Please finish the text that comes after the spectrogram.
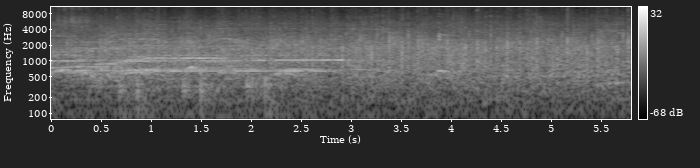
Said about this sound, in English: And most of all, we want to thank the members for making the station and concerts like this possible. VIP Club members, give yourselves a hand.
